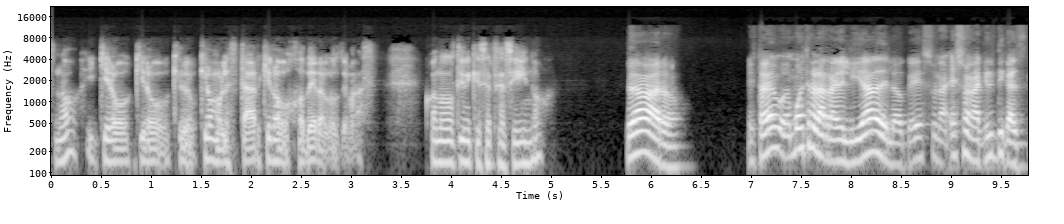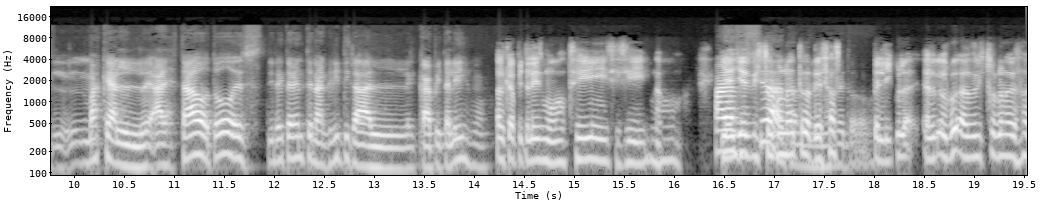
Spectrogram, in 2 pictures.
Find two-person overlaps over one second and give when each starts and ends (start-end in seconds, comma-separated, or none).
16.4-18.1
